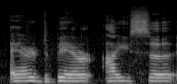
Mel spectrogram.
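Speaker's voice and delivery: carefully rehearsed German order of "Erdbeereis"; careful German pronunciation. Retold or imitated. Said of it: "when I tried to order strawberry ice cream in German".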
